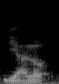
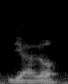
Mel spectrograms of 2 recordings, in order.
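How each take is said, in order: Both takes have the same delivery.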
